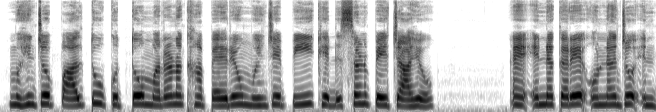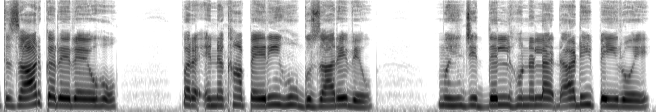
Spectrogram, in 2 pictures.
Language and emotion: Sindhi, sad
